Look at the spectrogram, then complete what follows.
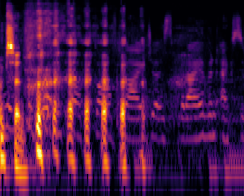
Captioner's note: fillion laughs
